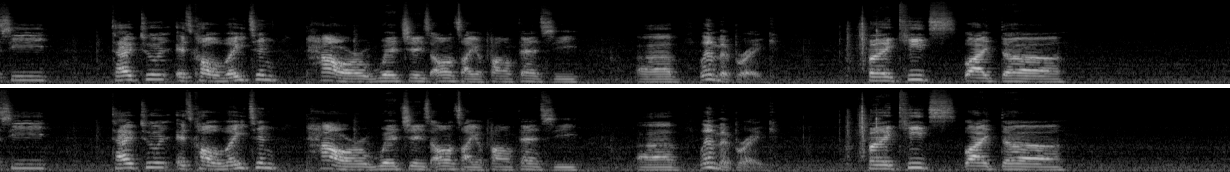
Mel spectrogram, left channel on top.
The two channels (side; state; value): both; normal; correlation 0.54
